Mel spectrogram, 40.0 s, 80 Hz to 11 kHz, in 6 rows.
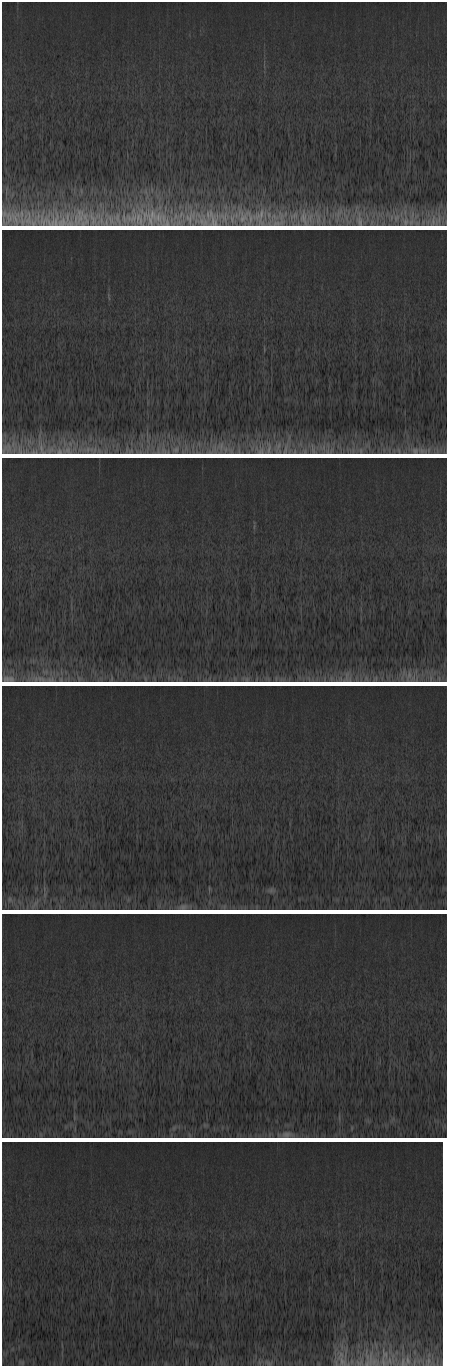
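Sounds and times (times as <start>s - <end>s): steady rain falling: 0.0s - 39.9s
low thunder rumble: 38.4s - 39.9s.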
